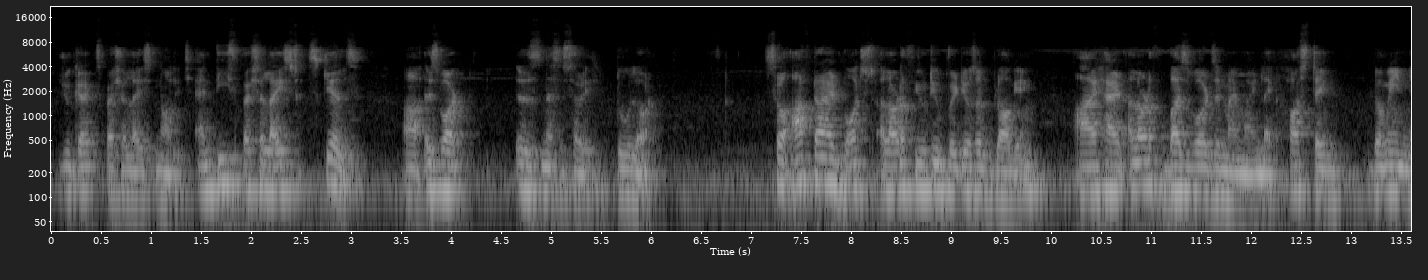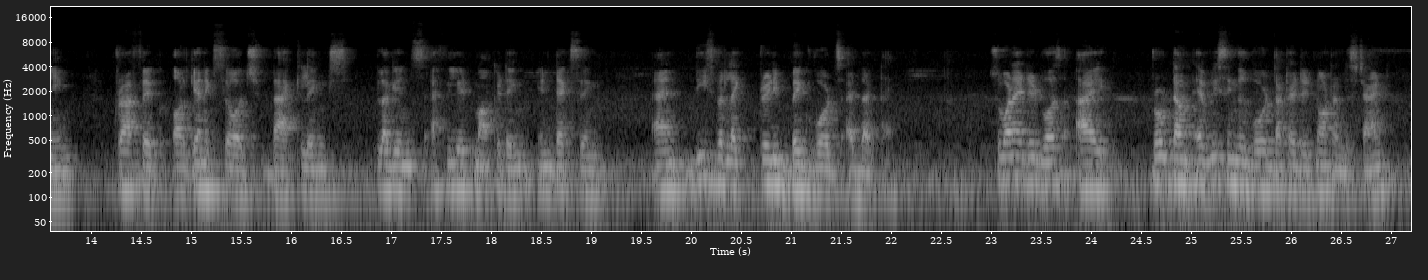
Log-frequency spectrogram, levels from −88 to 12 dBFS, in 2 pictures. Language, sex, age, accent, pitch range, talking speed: English, male, 30-49, Indian, 115-140 Hz, 165 wpm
